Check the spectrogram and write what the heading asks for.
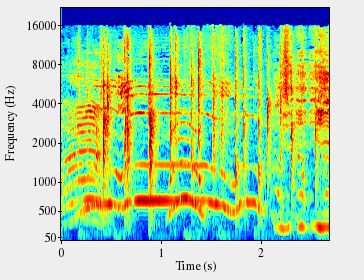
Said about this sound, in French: Et j'en profite pour annoncer que pour la première fois dans ce podcast, nous avons un public qui est derrière et qui va applaudir.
